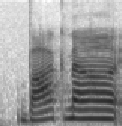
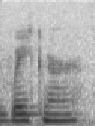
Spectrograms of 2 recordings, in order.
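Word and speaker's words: Wagner: And then another green is diamine wagna or yeah, vagna in German. Wner. I I feel like a lot of Americans say Wakner.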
